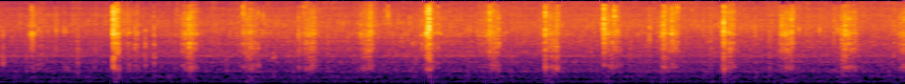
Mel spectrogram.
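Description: Chana and balimbi (kamaranga) chutney ingredients stirred in a pan, a spoon scraping in steady repeated strokes, each giving a short bright scrape over a low sizzling background, close and moderately loud.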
